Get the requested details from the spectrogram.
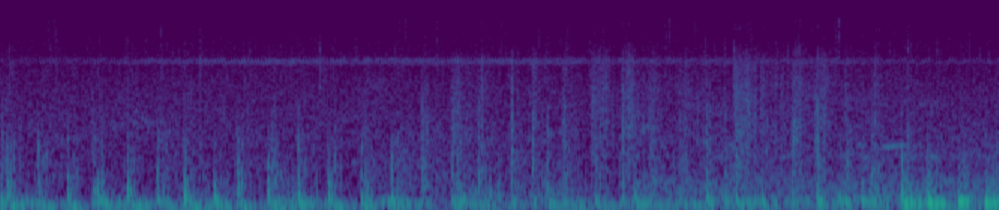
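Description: Heavy footsteps thud quickly on stone as a warrior runs.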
